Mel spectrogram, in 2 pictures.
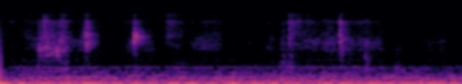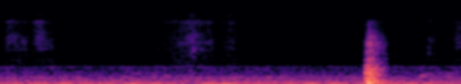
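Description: Kitchen handling noises: a few short rustling scrapes in the first couple of seconds over a steady low hum, then one sharp knock about five seconds in as she works at the counter and an upper cupboard.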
